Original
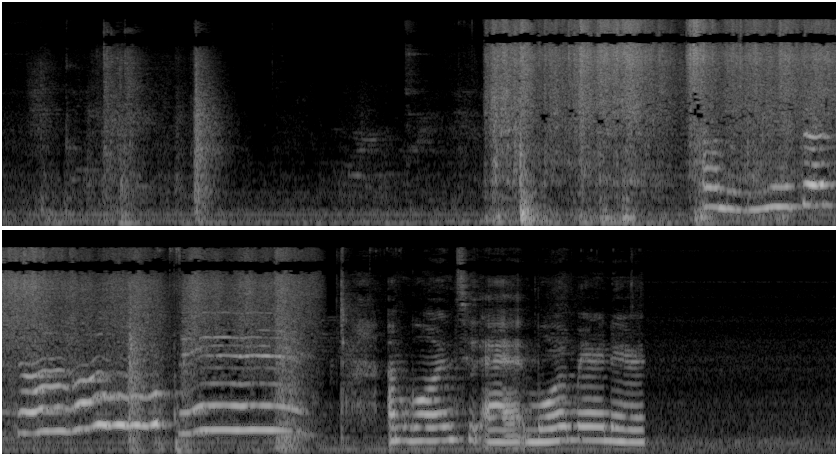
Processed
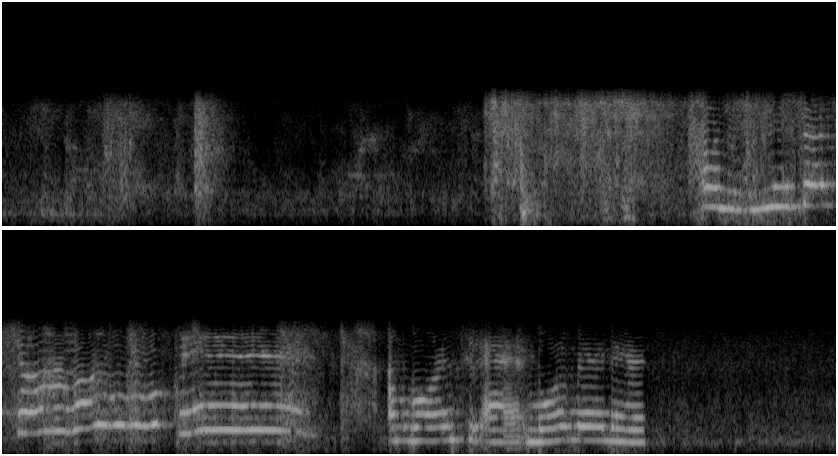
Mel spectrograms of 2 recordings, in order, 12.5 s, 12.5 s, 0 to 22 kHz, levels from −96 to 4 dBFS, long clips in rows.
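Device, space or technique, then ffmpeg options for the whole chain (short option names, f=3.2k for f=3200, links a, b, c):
voicemail: -filter_complex "[0:a]asplit=3[a][b][c];[a]afade=t=out:st=0.88:d=0.02[d];[b]highpass=f=270:w=0.5412,highpass=f=270:w=1.3066,afade=t=in:st=0.88:d=0.02,afade=t=out:st=3.64:d=0.02[e];[c]afade=t=in:st=3.64:d=0.02[f];[d][e][f]amix=inputs=3:normalize=0,highpass=320,lowpass=3.3k,acompressor=threshold=-39dB:ratio=10,volume=6.5dB" -ar 8000 -c:a libopencore_amrnb -b:a 4750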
